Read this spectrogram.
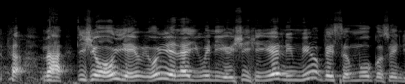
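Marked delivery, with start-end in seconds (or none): none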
